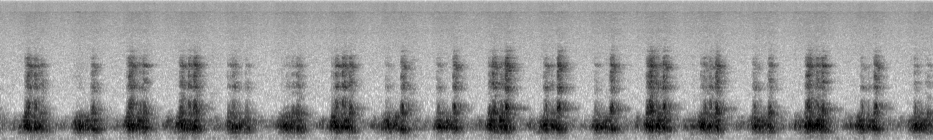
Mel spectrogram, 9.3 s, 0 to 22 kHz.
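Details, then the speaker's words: Regular whooshing pulses at about 115 a minute on a home fetal Doppler picking up the mother's own heartbeat at 34 weeks of pregnancy, after a large meal, mother tired: maternal tachycardia. "Okay, I think my heart was beating a little bit too fast. I don't know why, but I think it was beating a little bit."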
